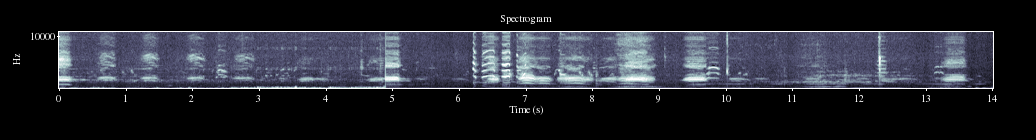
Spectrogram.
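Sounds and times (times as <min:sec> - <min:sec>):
faint harsh bird caws: 0:00.0 - 0:03.0, 0:04.6 - 0:05.4, 0:06.2 - 0:11.9, 0:13.2 - 0:13.7.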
